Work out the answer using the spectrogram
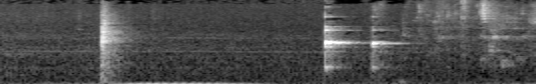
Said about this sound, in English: I don't need more. What? I'm pouring you more, damn it. Fine!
